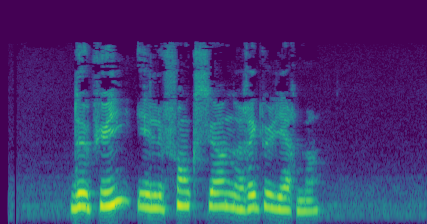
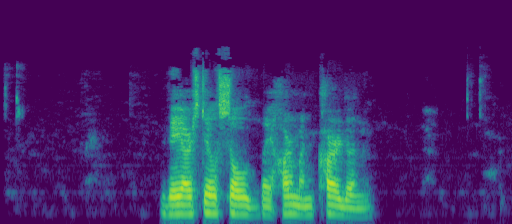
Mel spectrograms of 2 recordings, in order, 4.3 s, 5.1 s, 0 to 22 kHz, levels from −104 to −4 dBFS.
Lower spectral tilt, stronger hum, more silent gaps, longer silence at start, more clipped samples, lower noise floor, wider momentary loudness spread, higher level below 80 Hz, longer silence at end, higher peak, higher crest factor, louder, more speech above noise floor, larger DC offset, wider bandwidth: first, -7.5 dB/octave vs -5 dB/octave; neither; neither; first, 0.7 s vs 0.15 s; neither; second, -61 dBFS vs -80 dBFS; about the same, 11 LU vs 12 LU; about the same, -72 dBFS vs -70 dBFS; second, 1.1 s vs 1.45 s; about the same, -4 dBFS vs -4 dBFS; about the same, 18 dB vs 20 dB; about the same, -21 LUFS vs -21 LUFS; second, 41 dB vs 60 dB; neither; first, 11 kHz vs 7.6 kHz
